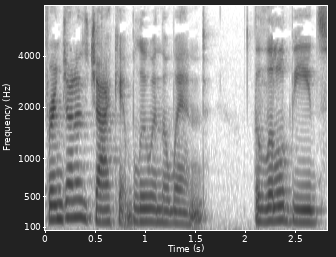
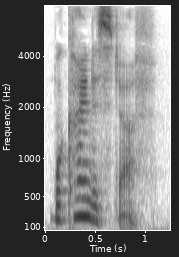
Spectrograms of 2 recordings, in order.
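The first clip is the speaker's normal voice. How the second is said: lowered, hushed, low and quiet voice; 3 semitones higher than usual. A narrator questions a suspicious visitor, speaking in a lowered voice. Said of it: "I found myself lowering my voice".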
